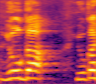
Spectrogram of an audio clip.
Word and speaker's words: योग: या आजकल आप ही देख लीजिए ना, योगा शब्द नहीं, हर आदमी योगा कहता है जबकि योग है शब्द, लेकिन सब योगा कह रहे हैं। क्यों? क्योंकि अंग्रेजी का प्रोनाउंसिएशन हम उसके अंदर हिंदी में करते चले जा रहे हैं।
